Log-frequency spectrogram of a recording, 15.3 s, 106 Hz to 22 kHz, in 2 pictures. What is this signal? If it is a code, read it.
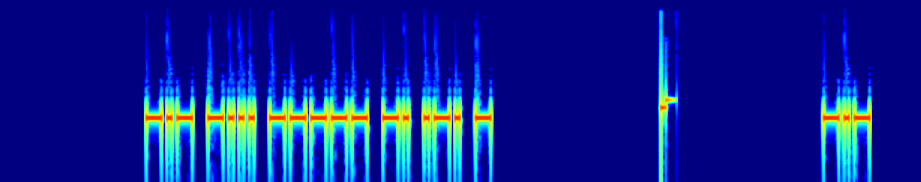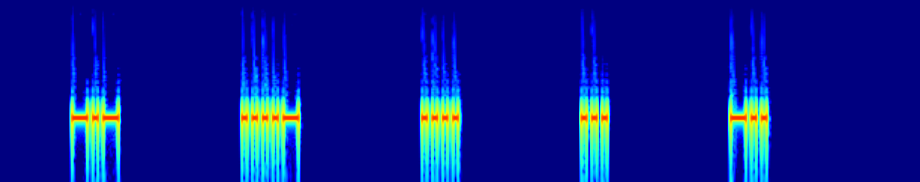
Morse code, heard as a keyed tone, about 28 wpm, spaced as for 12 wpm, 700 Hz. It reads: KB0NRT KK4HSD
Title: USA Call Signs - 6 Characters - 8x Character Spacing - 28wpm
